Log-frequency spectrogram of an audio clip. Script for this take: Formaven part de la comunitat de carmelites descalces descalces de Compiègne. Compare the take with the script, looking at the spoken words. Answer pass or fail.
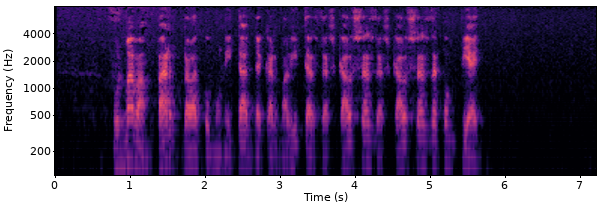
pass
